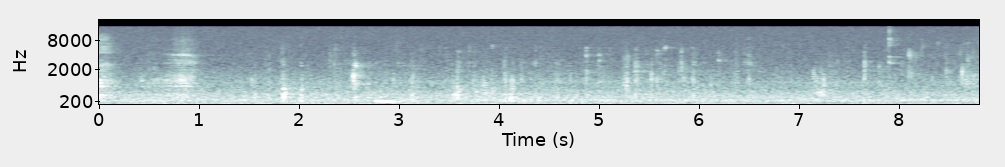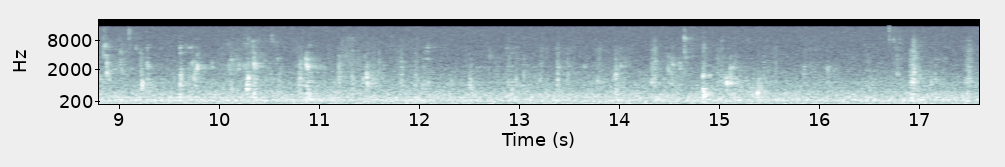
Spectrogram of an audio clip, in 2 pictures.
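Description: Quiet chewing and mouth sounds of a person eating soft, cheesy pasta, with scattered small clicks of a metal fork against a ceramic bowl. A short low hum about three seconds in is the loudest moment.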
